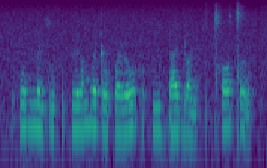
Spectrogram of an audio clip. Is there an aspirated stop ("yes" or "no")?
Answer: yes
